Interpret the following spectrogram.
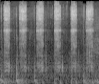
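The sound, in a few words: loosening hose clamp on Jeep air intake tube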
